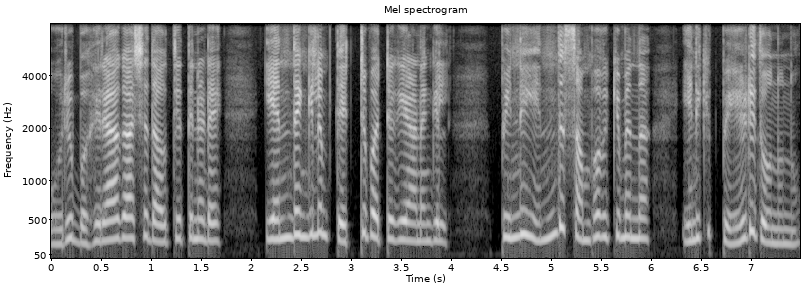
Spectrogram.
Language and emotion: Malayalam, fearful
